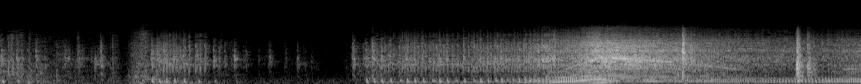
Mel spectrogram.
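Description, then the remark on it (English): A small vehicle engine that tops out at 45 miles per hour sputters and idles unevenly, then revs up into a steady rising whine as the vehicle pulls away, with riders aboard without helmets, a sharp click near the end and no voices. “No helmets? Not even one for me? Don't worry. This bitch tops out at 45 miles per hour.”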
